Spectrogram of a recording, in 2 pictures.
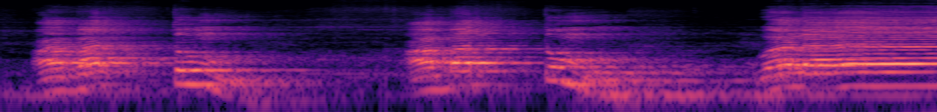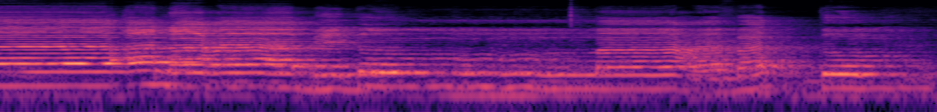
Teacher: دال ساکن کو تا میں ادغام کر کے پڑھا جائے گا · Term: ادغام متجانسین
